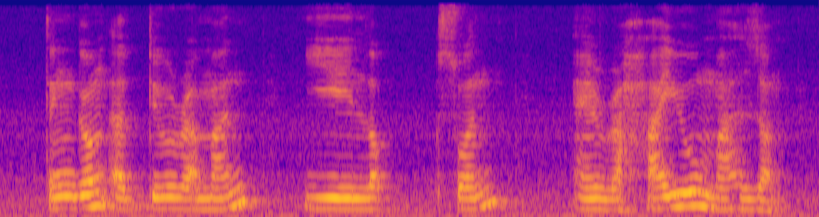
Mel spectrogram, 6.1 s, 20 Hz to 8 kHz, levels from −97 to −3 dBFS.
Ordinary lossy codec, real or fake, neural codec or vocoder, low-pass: none; real; none; 7.2 kHz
